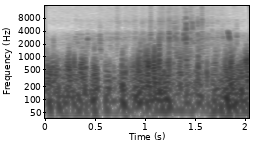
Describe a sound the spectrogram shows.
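A small bird flaps its wings against a hand.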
